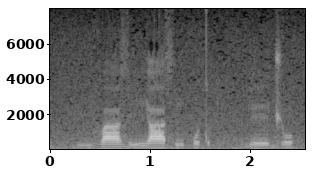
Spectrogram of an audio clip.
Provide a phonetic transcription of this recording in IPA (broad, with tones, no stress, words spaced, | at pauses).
piː˨vaː˧zi˨˦ ɲaː˦sĩ˨fo˦t | ɓeː˨d͡ʒo˧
